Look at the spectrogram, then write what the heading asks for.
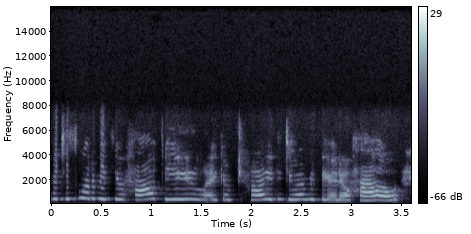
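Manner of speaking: reliving the tearful prayer; a touch of crying in the voice; retold crying. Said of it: "like, crying".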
